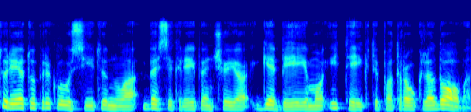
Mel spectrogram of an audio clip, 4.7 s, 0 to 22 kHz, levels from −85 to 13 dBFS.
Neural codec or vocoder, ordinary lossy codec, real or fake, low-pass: none; Opus, 24 kbps; real; 9.9 kHz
